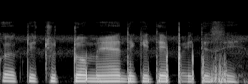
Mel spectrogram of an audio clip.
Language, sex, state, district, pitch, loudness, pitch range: Bengali, male, Assam, Hailakandi, 140 Hz, -19 LUFS, 135-150 Hz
